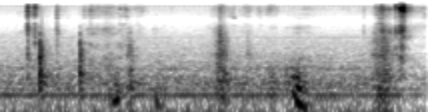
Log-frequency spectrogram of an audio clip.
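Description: Knife trimming excess pie dough around the rim of a pie pan: scattered light scrapes and clicks of the blade against the pan's edge, over a low steady hum.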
